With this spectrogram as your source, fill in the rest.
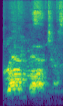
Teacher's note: Rambam is pronounced with the emphasis on the first syllable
